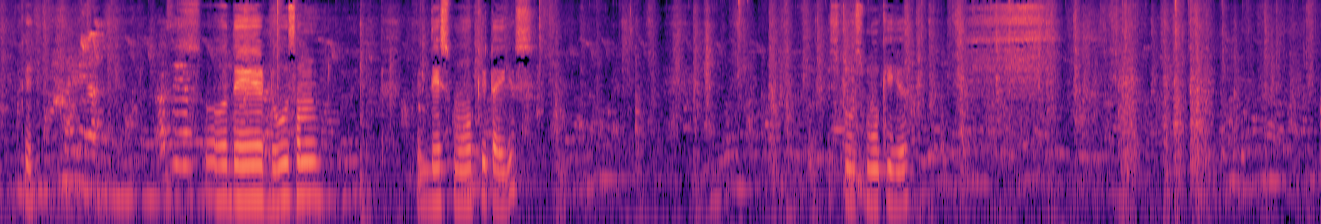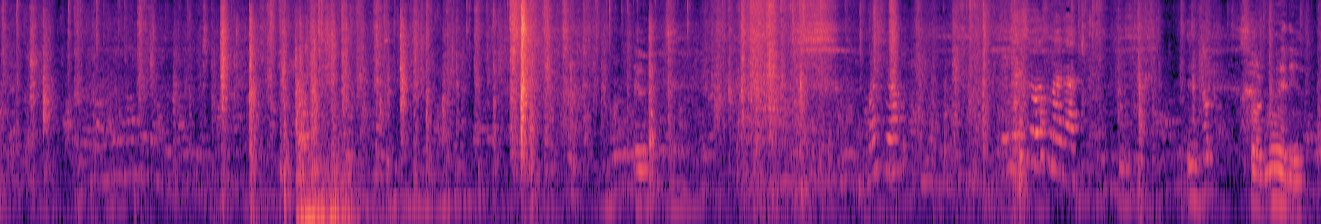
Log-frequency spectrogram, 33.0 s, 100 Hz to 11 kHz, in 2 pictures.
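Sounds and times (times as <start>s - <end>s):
indistinct voices: 0.0s - 32.1s.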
